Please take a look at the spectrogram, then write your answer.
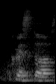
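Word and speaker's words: Kristoff: Yeah, so Christophe, right? Christophe, that's what you pronounce his name.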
